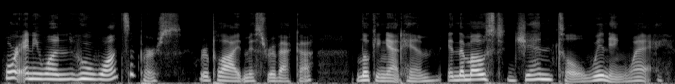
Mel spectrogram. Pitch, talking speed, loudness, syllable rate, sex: 195 Hz, 170 wpm, -17 LUFS, 4.7 syllables/s, female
